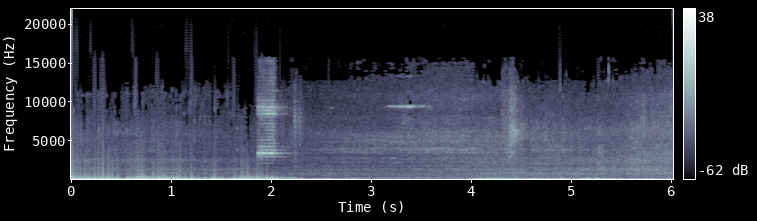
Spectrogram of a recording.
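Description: Motorcycle ride in traffic: engine and wind rumbling on the microphone, easing off about two seconds in with a brief high squeak, then picking up again about four seconds in.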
